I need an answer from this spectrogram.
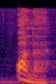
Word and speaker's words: honor: Silent H. H is not pronounced at the beginning of many words. Use the article an with unvoiced H. Here are some of the most common: hour, honest, honor, air, herb.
